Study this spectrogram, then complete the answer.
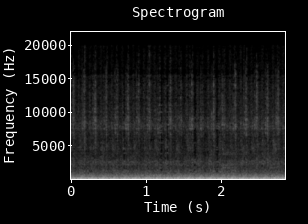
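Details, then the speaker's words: Vintage C30 RV V8 at idle: low rumble with a fast, puffy ticking pulse at each firing. An exhaust leak was suspected at the donut gasket at the collector, below the driver; the exhaust was later found rotted in half. "sadly enough the exhaust leak isn't as bad as it was but it still has an exhaust leak and we're thinking that it's probably like the donut gasket like at The Collector where it goes into the pipe because it sounds like it's like right below me"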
